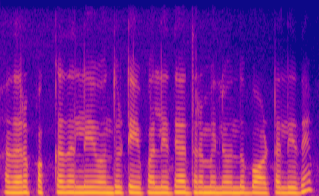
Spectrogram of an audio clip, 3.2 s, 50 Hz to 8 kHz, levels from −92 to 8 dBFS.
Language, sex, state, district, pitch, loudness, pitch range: Kannada, female, Karnataka, Bidar, 215 Hz, -14 LUFS, 215-220 Hz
